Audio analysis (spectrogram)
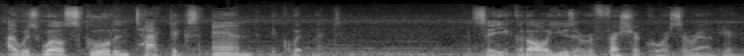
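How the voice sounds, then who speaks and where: A contemptuous army lieutenant who talks down to his men. His voice sits low, and the orders come out harsh and scornful. A loud dramatic score runs under the scene. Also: very animated, a little fast, over music. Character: arrogant gung-ho young male army lieutenant. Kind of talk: 1960s TV drama acting.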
